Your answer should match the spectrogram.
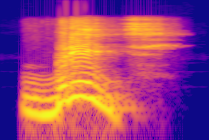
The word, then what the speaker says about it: bridge: For example, bridge here D remains silent because it comes before G.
